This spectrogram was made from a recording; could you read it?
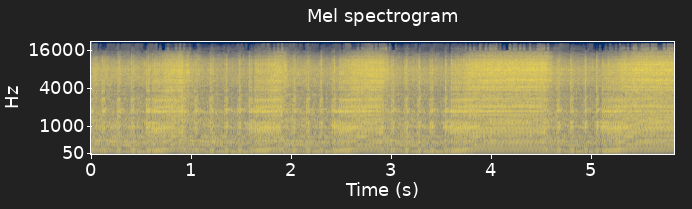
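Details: Honda Tact AF24 scooter, cold, smoking heavily since the knock began: revs rise and fall repeatedly with a hard, rattly knock through each blip; engine knock, owner unsure of the cause.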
